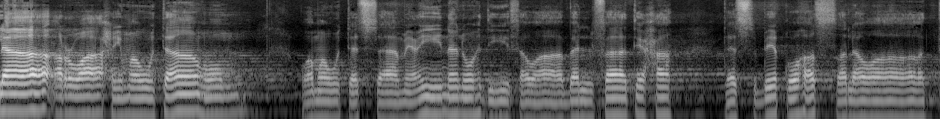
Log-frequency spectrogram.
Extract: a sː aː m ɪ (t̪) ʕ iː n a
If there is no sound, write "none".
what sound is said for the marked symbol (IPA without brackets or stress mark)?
none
